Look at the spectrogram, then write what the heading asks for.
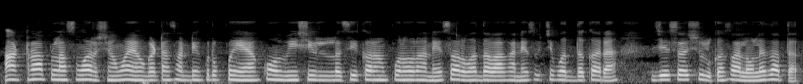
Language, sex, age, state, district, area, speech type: Marathi, female, 45-60, Maharashtra, Akola, urban, read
